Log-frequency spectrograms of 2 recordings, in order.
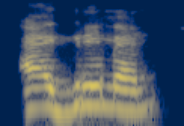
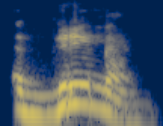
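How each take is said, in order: First: "agreement" with a full "ag" at the front; common Indian pronunciation. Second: "agreement" as uh-GREE-ment, falling at the end; weak first vowel, stressed GREE in "agreement"; stress on second syllable. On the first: Teacher shows students the wrong "agreement", stressed on AG. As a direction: open the first vowel of "agreement", AG-ree-ment. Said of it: "which is the common Indian pronunciation". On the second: Teacher corrects students' "agreement", stressing GREE. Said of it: "The second syllable, gri, receives a stress". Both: Shown as a demonstration.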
